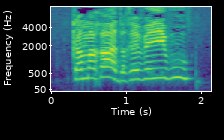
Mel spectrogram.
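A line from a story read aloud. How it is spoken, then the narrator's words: Screamed. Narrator (French): hurla-t-il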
